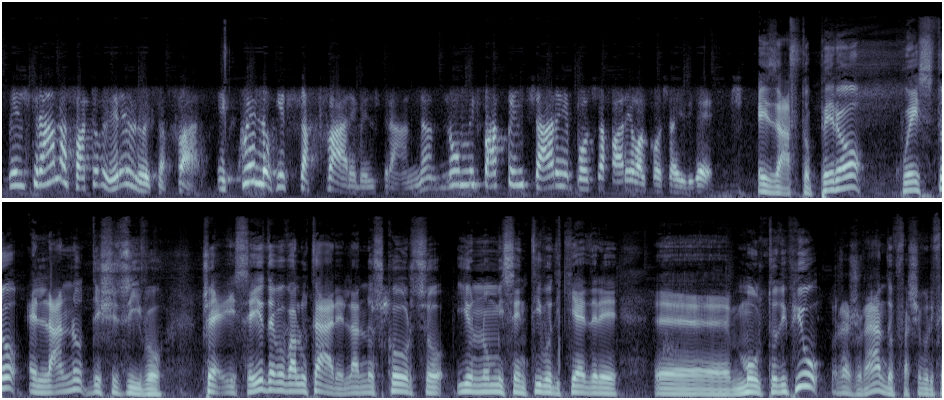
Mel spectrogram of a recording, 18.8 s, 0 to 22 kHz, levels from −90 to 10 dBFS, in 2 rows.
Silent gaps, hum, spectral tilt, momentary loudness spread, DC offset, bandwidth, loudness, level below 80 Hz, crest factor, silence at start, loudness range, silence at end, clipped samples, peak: none; none; -6 dB/octave; 8 LU; under 0.1%; 15.5 kHz; -20 LUFS; -44 dBFS; 18 dB; 0.05 s; 3 LU; 0 s; under 0.1%; -2 dBFS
